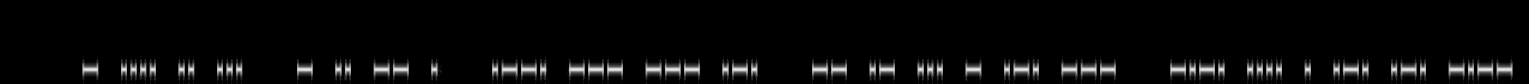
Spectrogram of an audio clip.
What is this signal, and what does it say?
Morse code, heard as a keyed tone, about 25 wpm, spaced as for 20 wpm, 700 Hz. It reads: THIS TIME POOR MASTRO CHERRY
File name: Pinocchio / Pinocchio ch1 15 25 ik1hge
